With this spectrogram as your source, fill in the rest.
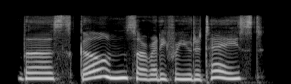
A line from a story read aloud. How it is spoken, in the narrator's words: Lexi called out, anxiously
